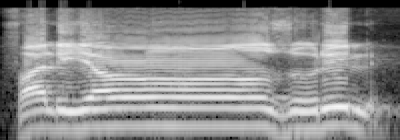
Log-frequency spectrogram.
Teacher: اس کا قاعدہ یہ ہے کہ را کے اوپر زبر اور پیش آئے تو را کو پر پڑھیں گے، را کے نیچے زیر آئے تو را کو باریک پڑھیں گے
